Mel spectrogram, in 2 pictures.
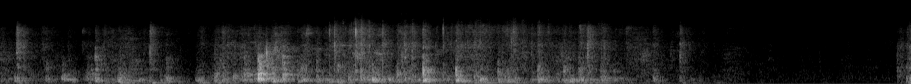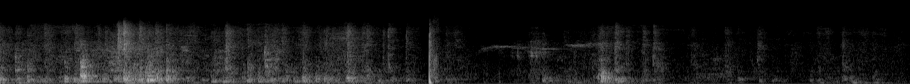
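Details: Boxers from the Henkersteg kennel romping indoors in a small room: dense bursts of scuffling, thumping paws and rough low growl-like play noises for about seven seconds, a quiet pause, then renewed scuffling and grumbling with sharp knocks.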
